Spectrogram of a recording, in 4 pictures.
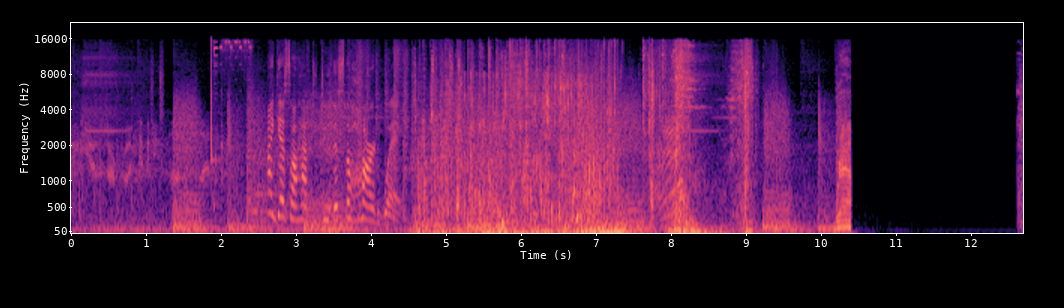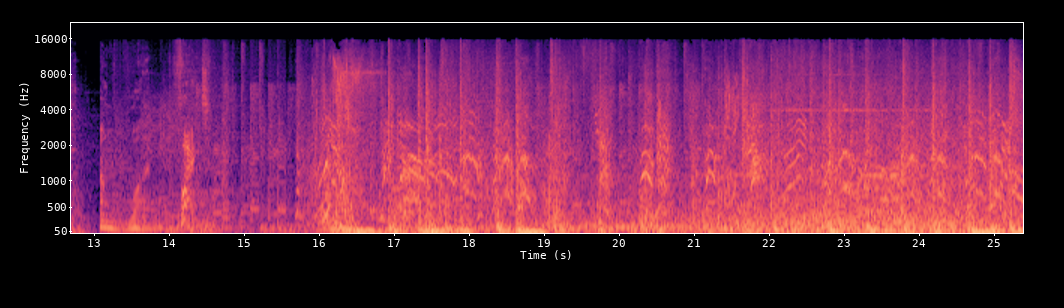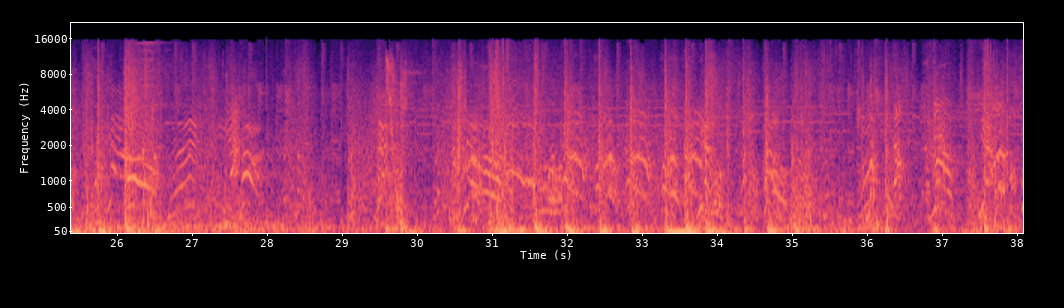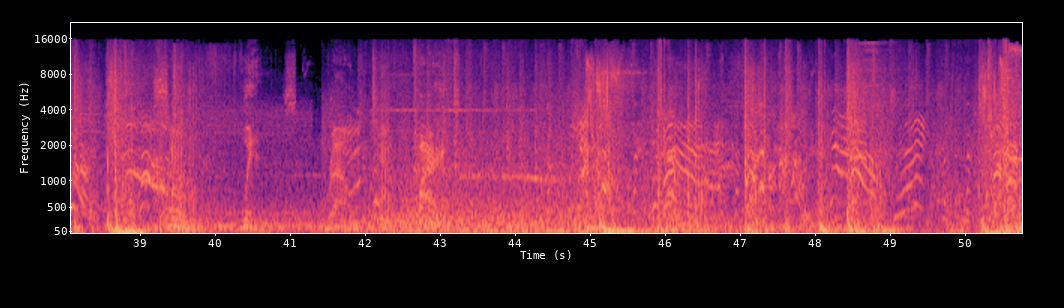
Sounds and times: Music: 0.0 - 10.4, 12.6 - 50.7.

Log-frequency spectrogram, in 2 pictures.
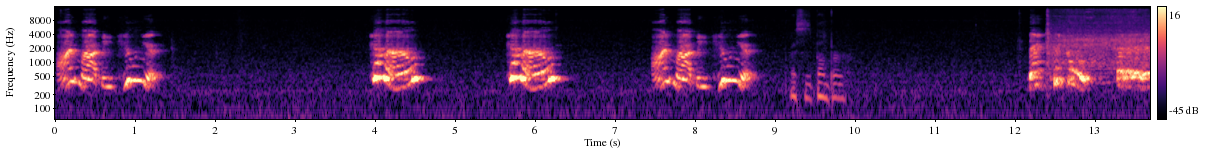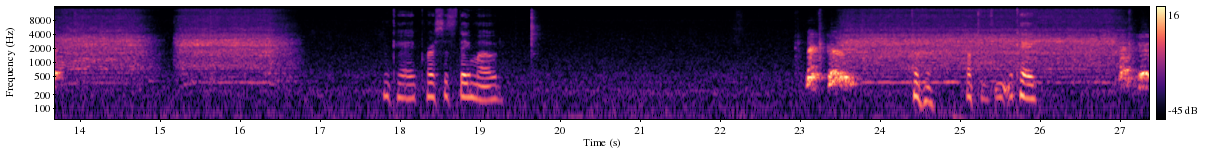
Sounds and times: Speech: 0.0 - 1.4, 7.5 - 10.0, 17.8 - 19.3, 24.4 - 26.0.

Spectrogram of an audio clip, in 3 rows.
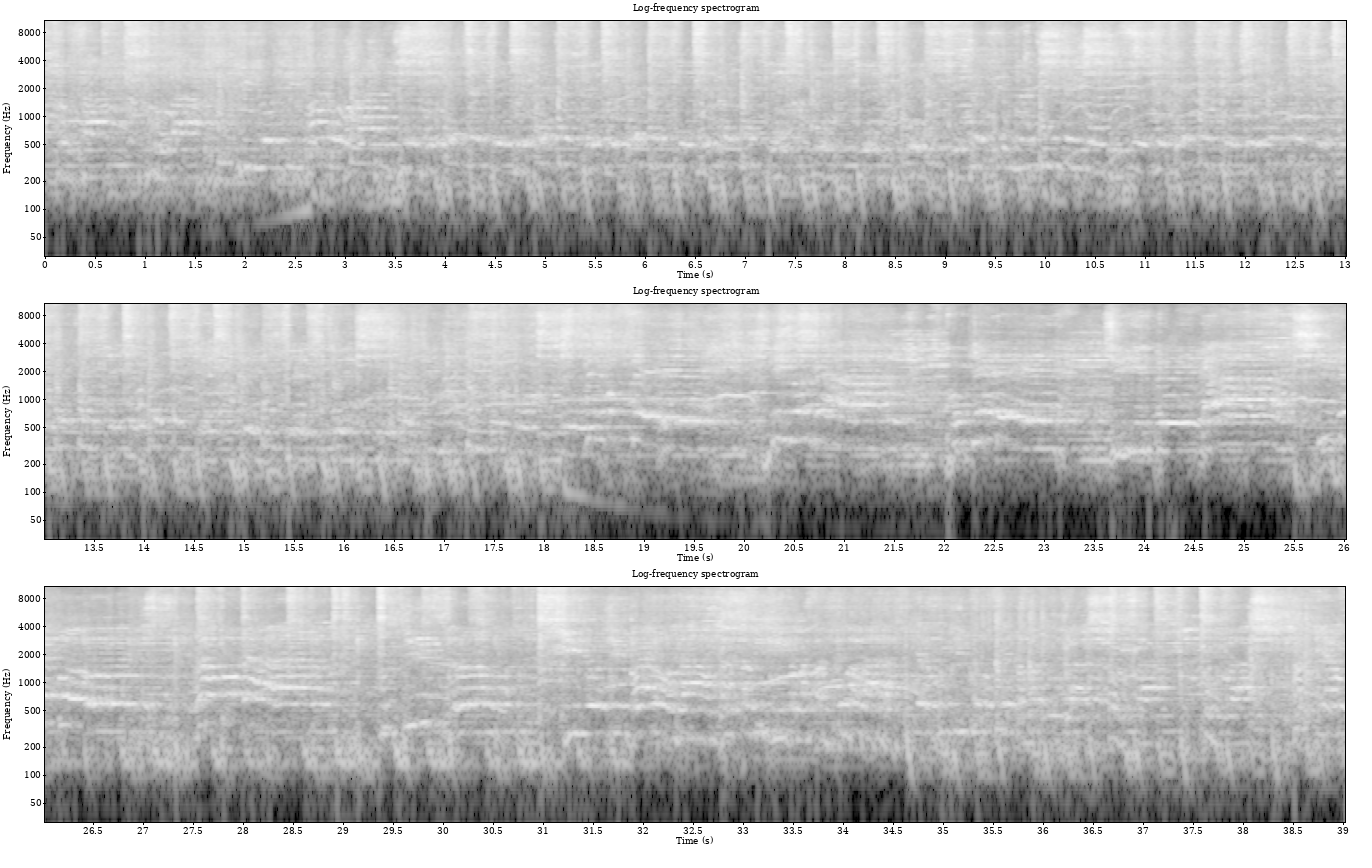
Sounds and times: Inside, large room or hall: 0.0 - 39.0
Music: 0.0 - 39.0
Singing: 0.0 - 39.0.

